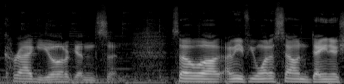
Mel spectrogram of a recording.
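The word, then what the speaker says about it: Krag–Jørgensen: to just sound American lots of Americans just say the J with a J so Craig Jorgenson it's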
